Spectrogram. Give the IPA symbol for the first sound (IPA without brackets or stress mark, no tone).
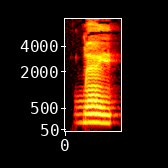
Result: ɡ͡b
